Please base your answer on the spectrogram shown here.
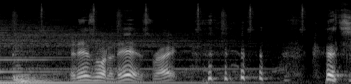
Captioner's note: chuckling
